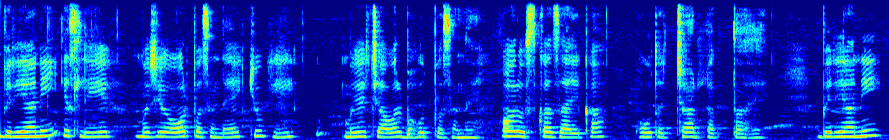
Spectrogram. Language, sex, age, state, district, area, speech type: Urdu, female, 18-30, Uttar Pradesh, Aligarh, urban, spontaneous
